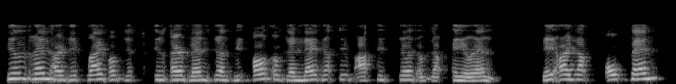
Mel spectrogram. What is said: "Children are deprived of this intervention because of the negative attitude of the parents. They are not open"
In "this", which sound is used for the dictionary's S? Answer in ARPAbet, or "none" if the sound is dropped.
none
